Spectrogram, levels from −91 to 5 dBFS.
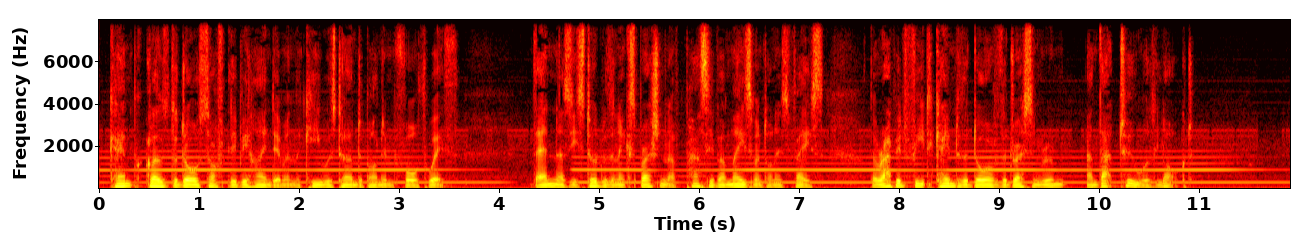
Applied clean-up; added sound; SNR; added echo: none; Wind instrument, woodwind instrument; 13 dB; none.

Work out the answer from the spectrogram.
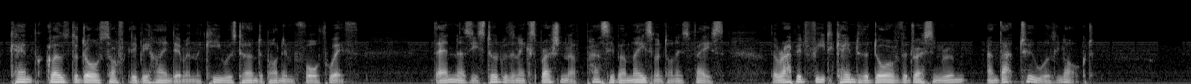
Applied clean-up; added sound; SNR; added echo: none; none; none; none.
